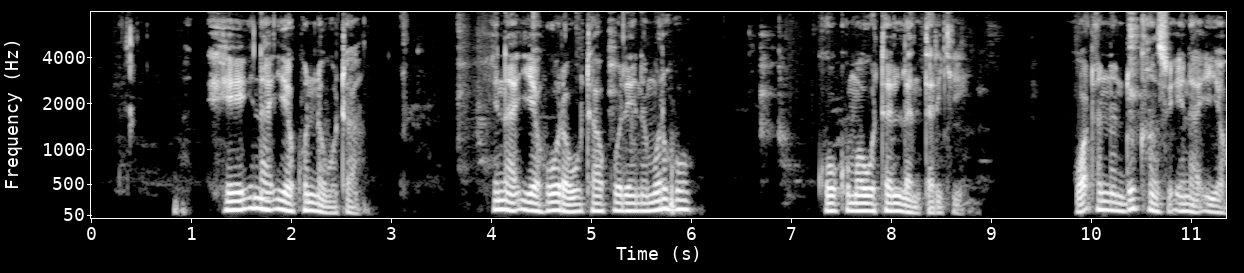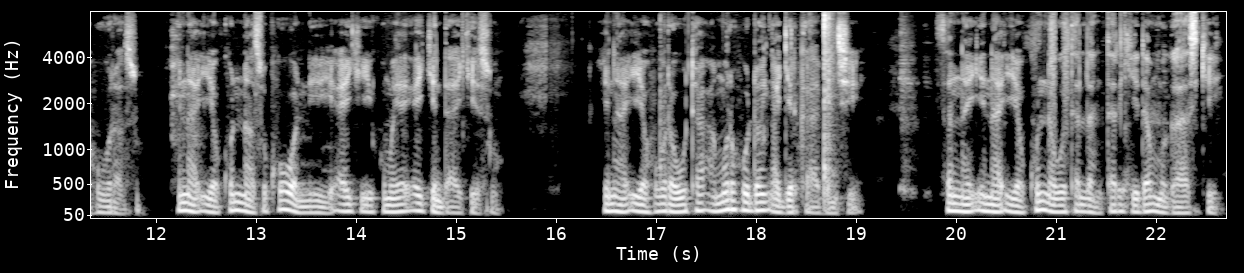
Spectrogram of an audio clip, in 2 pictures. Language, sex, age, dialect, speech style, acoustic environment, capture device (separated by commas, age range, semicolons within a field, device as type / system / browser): Hausa, male, 35-44, Nigeria - Kano, happy, silence, mobile / Linux / Chrome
